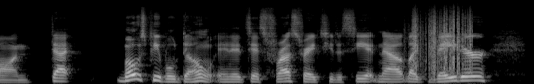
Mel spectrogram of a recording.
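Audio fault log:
4.04–4.73 s, cable scratch noise: just after "to see it now", a worn cable, connector or control carrying a DC voltage was likely moved, so its contact resistance jumped about rapidly and fed irregular bursts of noise into the signal path. The result is a dense, uneven scratching and rustling laid over the speech for about 0.7 s, sitting only around 5 dB below the speech level, so it competes clearly with the sound beneath it.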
